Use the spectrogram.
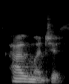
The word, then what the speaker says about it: Almagest: How do you pronounce it in Greek? Almagest, yes.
